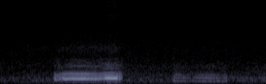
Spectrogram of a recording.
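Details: Dog asleep and snoring, one loud, throaty low rumble of about two-thirds of a second followed after a pause by a quieter, smoother snore, with little else audible.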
